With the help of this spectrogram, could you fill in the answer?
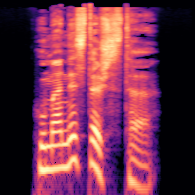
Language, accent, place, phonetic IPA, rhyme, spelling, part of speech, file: German, Germany, Berlin, [humaˈnɪstɪʃstə], -ɪstɪʃstə, humanistischste, adjective, De-humanistischste.ogg
- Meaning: inflection of humanistisch: 1. strong/mixed nominative/accusative feminine singular superlative degree 2. strong nominative/accusative plural superlative degree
